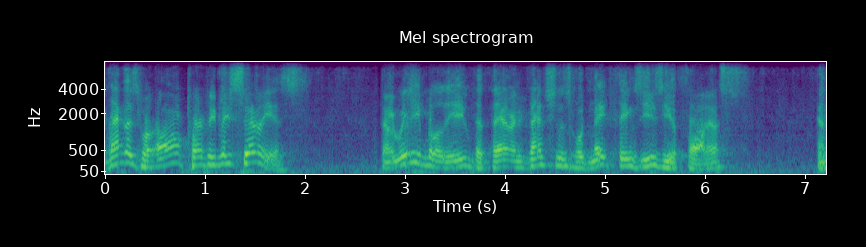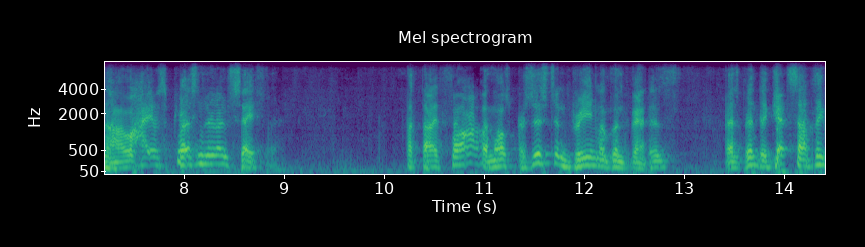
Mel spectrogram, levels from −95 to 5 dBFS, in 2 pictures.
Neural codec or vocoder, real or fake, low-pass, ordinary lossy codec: codec, 24 kHz, 1.5 kbps, HILCodec; fake; 7.2 kHz; Opus, 32 kbps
